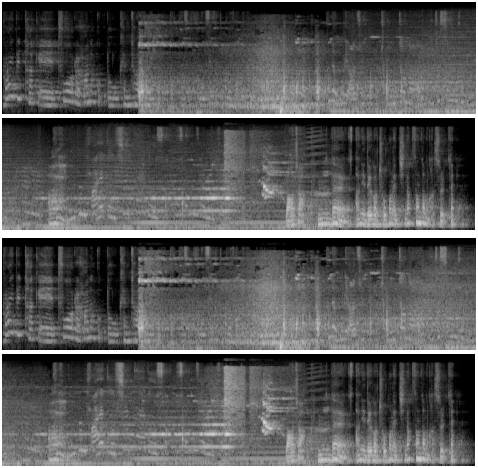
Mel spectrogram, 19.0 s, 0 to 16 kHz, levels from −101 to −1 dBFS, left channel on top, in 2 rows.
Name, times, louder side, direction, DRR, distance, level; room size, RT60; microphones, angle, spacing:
voice 1, 0.0-5.7 6.5-7.3 7.6-9.6 10.5-14.4, right 2 dB, 30° right, 3 dB, 3.5 m, -45 dB
sound 1, 2.7-15.4, right 3 dB, 55° right, 1.7 m, -34 dB
sound 2, 6.6-16.1, equal, 15° left, 3.9 m, -44 dB
voice 2, 10.4-10.7 15.1-18.5, equal, ahead, 6 dB, 1.9 m, -33 dB
29.0 x 26.5 x 5.4 m, 0.74 s
head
